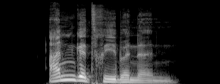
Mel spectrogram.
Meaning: inflection of angetrieben: 1. strong genitive masculine/neuter singular 2. weak/mixed genitive/dative all-gender singular 3. strong/weak/mixed accusative masculine singular 4. strong dative plural
- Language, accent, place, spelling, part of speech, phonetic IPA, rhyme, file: German, Germany, Berlin, angetriebenen, adjective, [ˈanɡəˌtʁiːbənən], -anɡətʁiːbənən, De-angetriebenen.ogg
